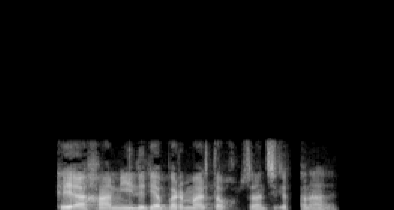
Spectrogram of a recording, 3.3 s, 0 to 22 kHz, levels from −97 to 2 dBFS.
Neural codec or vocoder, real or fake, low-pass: codec, 24 kHz, 0.9 kbps, WavTokenizer, medium speech release version 1; fake; 7.2 kHz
